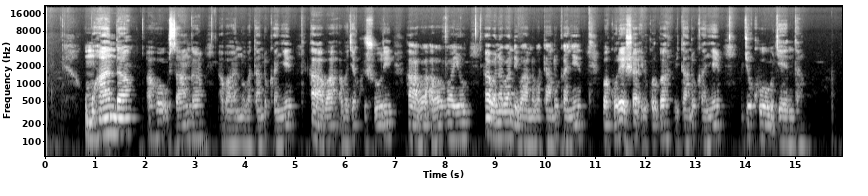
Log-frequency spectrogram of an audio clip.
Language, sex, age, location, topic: Kinyarwanda, female, 25-35, Kigali, education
